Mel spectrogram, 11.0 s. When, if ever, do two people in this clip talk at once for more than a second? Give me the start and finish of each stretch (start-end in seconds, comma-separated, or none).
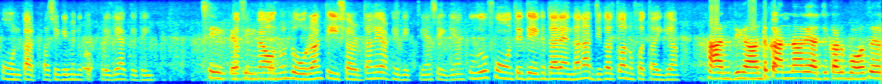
none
